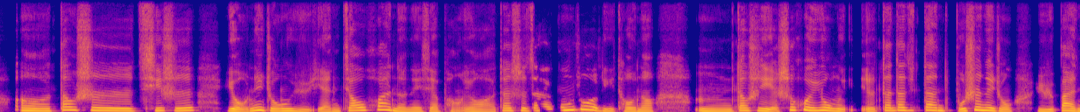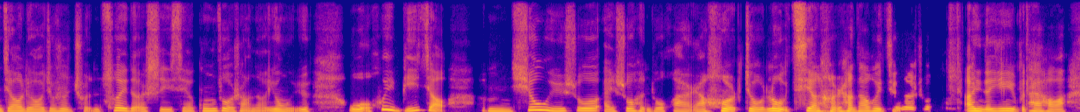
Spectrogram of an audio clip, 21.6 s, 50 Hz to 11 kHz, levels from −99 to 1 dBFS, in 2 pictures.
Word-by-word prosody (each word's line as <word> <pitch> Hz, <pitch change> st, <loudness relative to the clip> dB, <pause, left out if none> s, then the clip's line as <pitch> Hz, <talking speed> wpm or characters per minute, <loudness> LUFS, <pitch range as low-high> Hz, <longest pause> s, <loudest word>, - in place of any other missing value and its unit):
嗯， 220 Hz, -3 st, +2 dB
倒 290 Hz, +5 st, +1 dB
是 235 Hz, -5 st, +2 dB
其 230 Hz, +3 st, -4 dB
实 240 Hz, +2 st, 0 dB, 0.3 s
有 195 Hz, -7 st, +2 dB
那 270 Hz, +3 st, +4 dB
种 210 Hz, -2 st, +2 dB
语 165 Hz, -5 st, -4 dB
言 165 Hz, +6 st, -5 dB
交 245 Hz, +5 st, +1 dB
换 300 Hz, 0 st, +1 dB
的 175 Hz, -5 st, -1 dB
那 165 Hz, +1 st, -3 dB
些 170 Hz, +1 st, -5 dB
朋 160 Hz, -, -10 dB
友 165 Hz, 0 st, -3 dB
啊， 155 Hz, -1 st, -6 dB
但 235 Hz, 0 st, -1 dB
是 230 Hz, -1 st, -3 dB
在 240 Hz, -, -6 dB, 0.2 s
工 280 Hz, +2 st, +4 dB
作 315 Hz, -3 st, +3 dB
里 190 Hz, -5 st, -4 dB
头 170 Hz, -1 st, -3 dB
呢， 180 Hz, +1 st, -2 dB, 0.4 s
嗯， 185 Hz, -1 st, 0 dB
倒 240 Hz, +6 st, 0 dB
是 230 Hz, -1 st, -2 dB
也 185 Hz, -5 st, +3 dB
是 -, -, -2 dB
会 275 Hz, -2 st, +3 dB
用 240 Hz, -7 st, +3 dB
也 165 Hz, -, -3 dB
但 250 Hz, +7 st, -1 dB
但 265 Hz, 0 st, +3 dB
但 265 Hz, -2 st, +2 dB
不 220 Hz, -3 st, -2 dB
是 275 Hz, +5 st, +4 dB
那 255 Hz, -2 st, +6 dB
种 180 Hz, -4 st, -2 dB, 0.2 s
语 175 Hz, -3 st, -2 dB
伴 210 Hz, +4 st, +2 dB
交 195 Hz, +2 st, 0 dB
流， 165 Hz, -3 st, -3 dB
就 190 Hz, +3 st, -5 dB
是 190 Hz, -2 st, -2 dB
纯 155 Hz, -1 st, -10 dB
粹 240 Hz, +3 st, +2 dB
的 175 Hz, -, -3 dB
是 175 Hz, +1 st, -6 dB
一 170 Hz, -, -3 dB
些 85 Hz, -, -7 dB
工 205 Hz, -, -1 dB
作 210 Hz, -4 st, 0 dB
上 170 Hz, -, -6 dB
的 -, -, -7 dB
用 190 Hz, -2 st, 0 dB
语， 170 Hz, +2 st, -4 dB, 0.4 s
我 -, -, +2 dB
会 335 Hz, -4 st, +5 dB
比 235 Hz, +2 st, -2 dB
较， 270 Hz, -, -1 dB, 0.4 s
嗯， 185 Hz, -3 st, -2 dB
羞 285 Hz, +7 st, +3 dB
于 210 Hz, -2 st, 0 dB
说， 225 Hz, +1 st, +1 dB
哎， 165 Hz, 0 st, -6 dB
说 210 Hz, +4 st, -1 dB
很 180 Hz, -7 st, -5 dB
多 160 Hz, +4 st, -5 dB
话， 175 Hz, -1 st, -5 dB
然 155 Hz, +2 st, -3 dB
后 195 Hz, +1 st, +4 dB
就 185 Hz, -4 st, +2 dB
露 195 Hz, +1 st, +5 dB
怯 225 Hz, -4 st, +2 dB
了， -, -, +2 dB, 0.2 s
然 175 Hz, -, -1 dB
后 190 Hz, -, +4 dB
他 190 Hz, +2 st, 0 dB
会 200 Hz, 0 st, +3 dB
觉 -, -, -9 dB
得 -, -, -3 dB, 0.2 s
说， 190 Hz, -, -7 dB, 0.3 s
“啊， 205 Hz, -, +5 dB
你 205 Hz, -1 st, +6 dB
的 185 Hz, -, +4 dB
英 205 Hz, +2 st, +3 dB
语 200 Hz, -, +4 dB
不 180 Hz, 0 st, -5 dB
太 190 Hz, 0 st, 0 dB
好 175 Hz, -3 st, -1 dB
啊”、 160 Hz, 0 st, -2 dB
200 Hz, 260 characters per minute, -19 LUFS, 175-235 Hz, 0.4 s, 那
